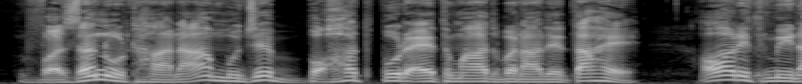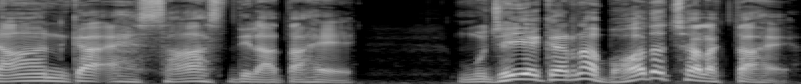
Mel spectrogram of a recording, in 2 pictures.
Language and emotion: Urdu, happy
